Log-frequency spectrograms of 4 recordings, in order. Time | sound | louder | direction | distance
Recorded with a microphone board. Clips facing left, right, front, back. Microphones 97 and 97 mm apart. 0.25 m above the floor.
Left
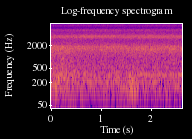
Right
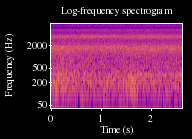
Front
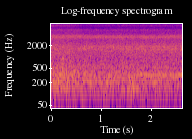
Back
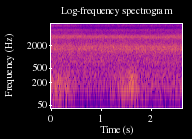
0.0 | a vehicle | even, front 7 dB | 5° left | ?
